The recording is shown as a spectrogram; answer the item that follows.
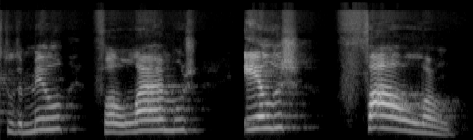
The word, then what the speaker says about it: falam: stress to the middle, falamos, eles falam. You have to stress falam.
